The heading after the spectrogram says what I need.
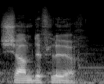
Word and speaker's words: Champs de Fleurs: Champs de Fleurs.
